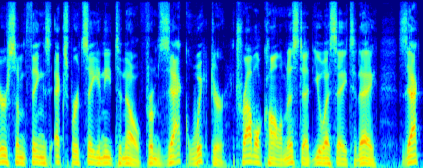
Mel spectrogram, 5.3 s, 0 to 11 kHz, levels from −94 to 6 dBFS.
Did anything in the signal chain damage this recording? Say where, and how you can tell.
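No, nothing in the chain audibly damaged this speech.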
